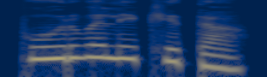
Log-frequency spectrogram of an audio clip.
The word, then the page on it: ಪೂರ್ವಲಿಖಿತ: pūrva likhita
